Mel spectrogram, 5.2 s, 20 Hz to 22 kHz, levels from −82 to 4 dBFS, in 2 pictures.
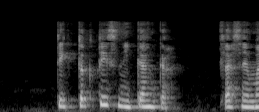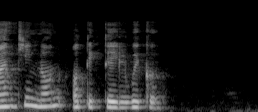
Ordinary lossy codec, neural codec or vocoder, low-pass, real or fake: MP3, 64 kbps; vocoder, 22.05 kHz, 80 mel bands, WaveNeXt; 9.9 kHz; fake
